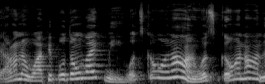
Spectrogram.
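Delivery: high-pitched imitation of bewildered complaining; mock whining complaint. Woman wondering why people dislike her, mock whining.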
